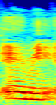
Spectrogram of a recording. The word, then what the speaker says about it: Aimee: start off simply and my name is Amy it is spelled different to the traditional spelling but it is spelled the French Way which means beloved so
